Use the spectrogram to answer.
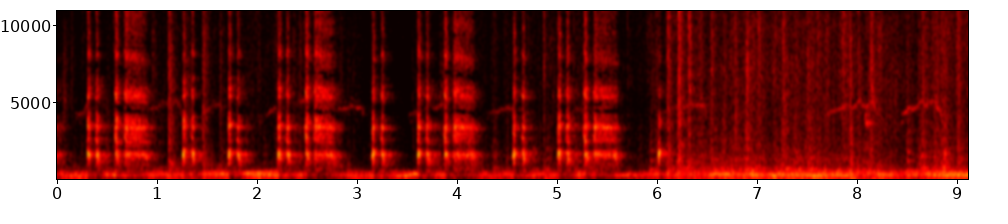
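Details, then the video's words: Male red-legged partridge singing a rhythmic series of grating, chuckling pulse bursts for about six seconds, then falling quiet while low cooing and faint high squeaks carry on behind. "Perdices roja cantando"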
